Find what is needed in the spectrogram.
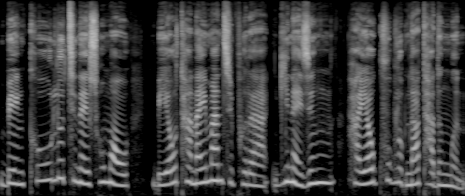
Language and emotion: Bodo, fearful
